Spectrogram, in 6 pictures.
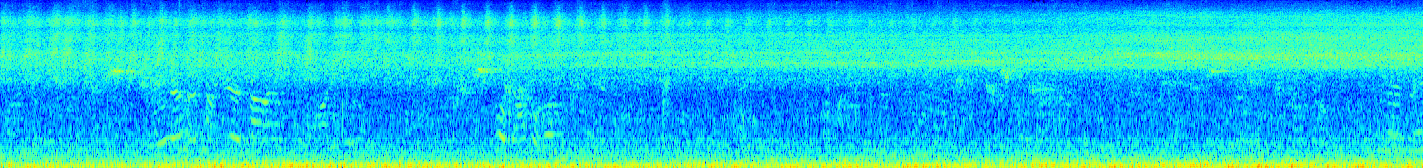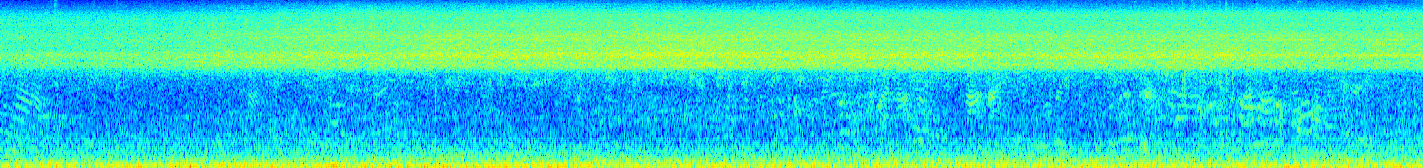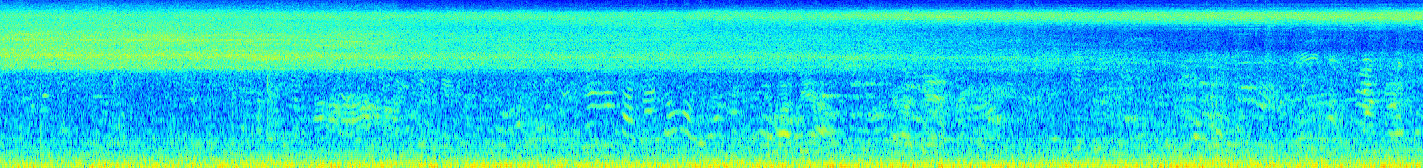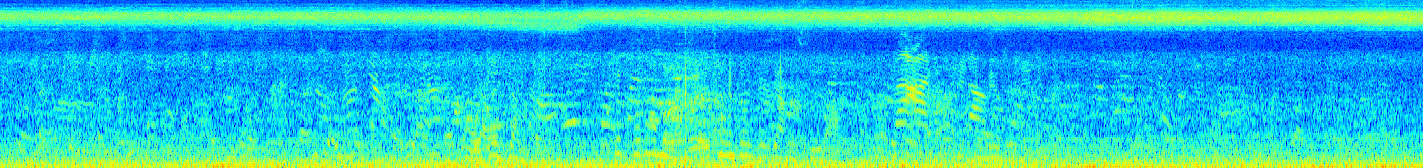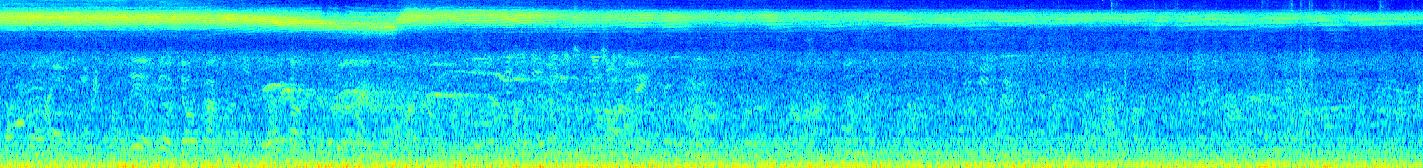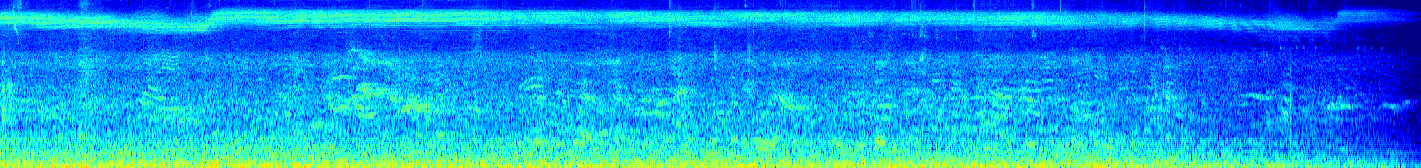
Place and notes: Zhoushan Rd., National Taiwan University - Walking on the road
Cicadas cry, Bird calls, Traffic Sound, Visitor, walking In the university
